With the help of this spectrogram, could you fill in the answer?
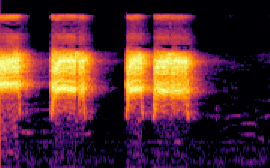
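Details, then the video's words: Black francolin, the desi kala teetar, calling: harsh, grating bursts in a rhythm of one short note, then a longer double one, repeated after a pause, over a quiet, clean background. "Kale teetar ki awaz black francolin ki awaz"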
